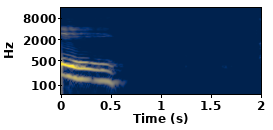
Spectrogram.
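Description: A voice trailing off at the end of a spoken word with a falling pitch, then near silence for over a second before speech resumes.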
